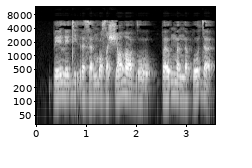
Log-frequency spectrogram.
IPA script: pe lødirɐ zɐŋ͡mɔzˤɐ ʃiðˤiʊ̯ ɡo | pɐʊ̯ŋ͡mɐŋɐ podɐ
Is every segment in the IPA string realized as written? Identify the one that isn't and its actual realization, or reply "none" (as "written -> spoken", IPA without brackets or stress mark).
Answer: ø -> e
